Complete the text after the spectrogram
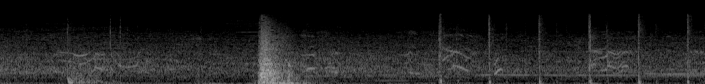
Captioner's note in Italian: Applauso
